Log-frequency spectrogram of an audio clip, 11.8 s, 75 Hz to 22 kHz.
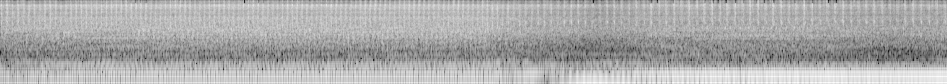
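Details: Nissan 350Z cold start settling into idle, steady ticking over the engine at roughly three per second; engine ticking, source not pinned down, cause suspected but not confirmed.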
